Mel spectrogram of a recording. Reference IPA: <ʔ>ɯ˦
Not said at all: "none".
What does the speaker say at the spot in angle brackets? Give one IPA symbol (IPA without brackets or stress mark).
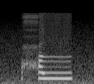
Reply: ħ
